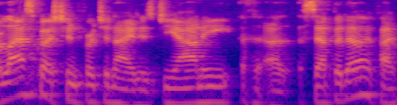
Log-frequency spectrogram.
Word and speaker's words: Gianny Cepeda: So our last question for tonight is Gianni Cepeda, if I pronounced her name correctly. The floor is yours. Hello, hi. My name is Gianni Cepeda, really close.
